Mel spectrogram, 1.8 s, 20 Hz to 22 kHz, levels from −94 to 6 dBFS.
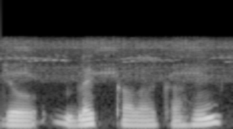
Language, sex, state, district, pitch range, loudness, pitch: Hindi, male, Arunachal Pradesh, Longding, 110-135 Hz, -18 LUFS, 115 Hz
